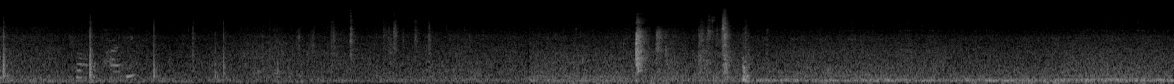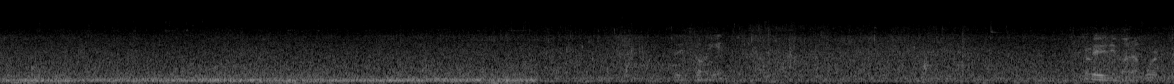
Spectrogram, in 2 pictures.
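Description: Storm wind and choppy water heard from a sailboat at anchor. A steady low hum runs through the middle. Two sharp knocks come about six and seven seconds in.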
